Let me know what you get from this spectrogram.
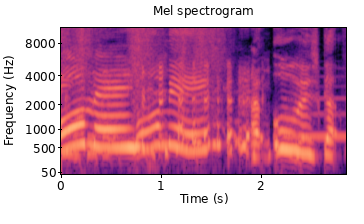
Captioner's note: all giggling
